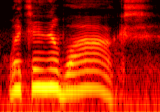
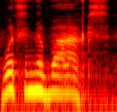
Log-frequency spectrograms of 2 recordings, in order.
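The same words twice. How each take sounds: First: Much higher and slow, drawn out; тянет фразу высоко и медленно; desperate movie quote. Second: Пародия на цитату из фильма; высоким голосом, как в кино; movie quote, high. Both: Pretend.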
